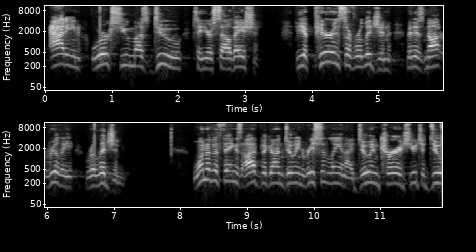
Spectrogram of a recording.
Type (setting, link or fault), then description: setting, large echoing room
